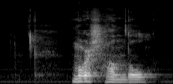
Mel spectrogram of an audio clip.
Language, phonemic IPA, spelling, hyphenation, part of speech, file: Dutch, /ˈmɔrsˌɦɑn.dəl/, morshandel, mors‧han‧del, noun, Nl-morshandel.ogg
- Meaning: illicit trade, especially in the territories of the monopolistic Dutch East India and West India Companies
